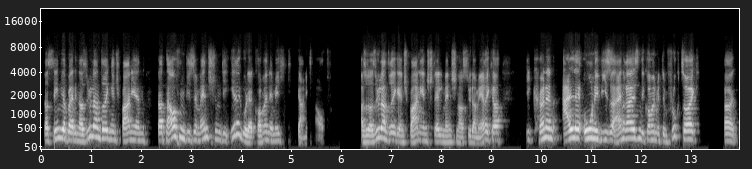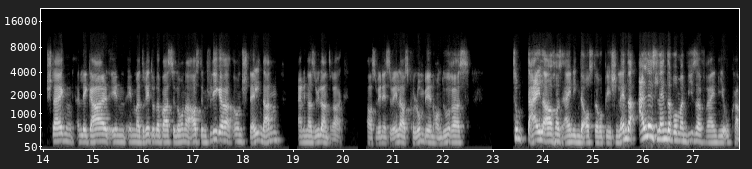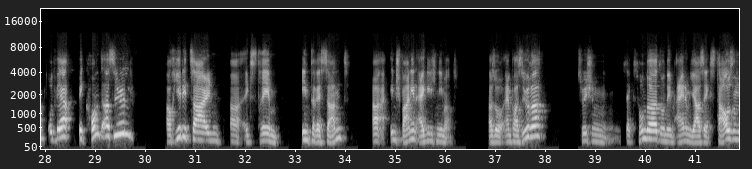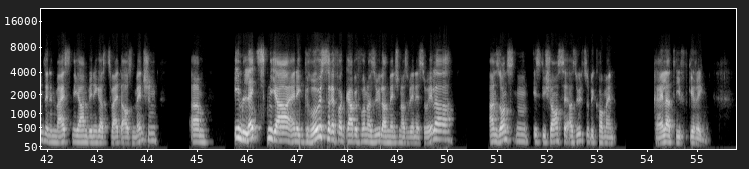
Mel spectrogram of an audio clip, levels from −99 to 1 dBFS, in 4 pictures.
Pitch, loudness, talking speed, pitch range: 160 Hz, -23 LUFS, 145 wpm, 140-195 Hz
